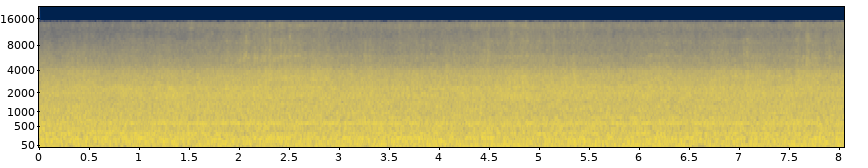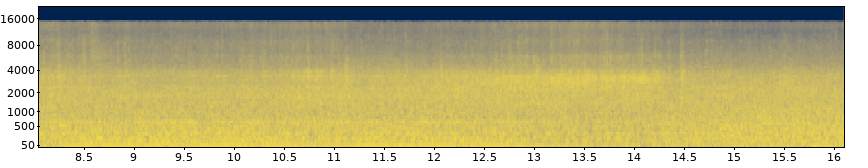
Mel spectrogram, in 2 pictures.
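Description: Steady mechanical running noise of a snack-chip production line's machinery, an even, unbroken din with a faint steady tone in it.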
